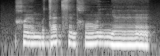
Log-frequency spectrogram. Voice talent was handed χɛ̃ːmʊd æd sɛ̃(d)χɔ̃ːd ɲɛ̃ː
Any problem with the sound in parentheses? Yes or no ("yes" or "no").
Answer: no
